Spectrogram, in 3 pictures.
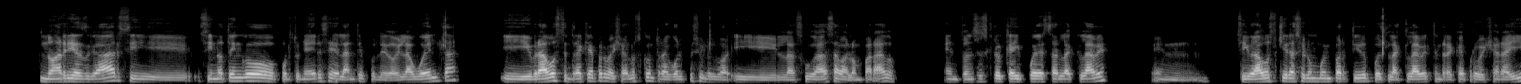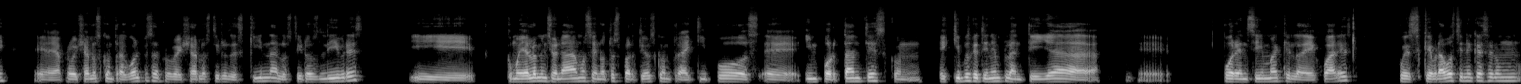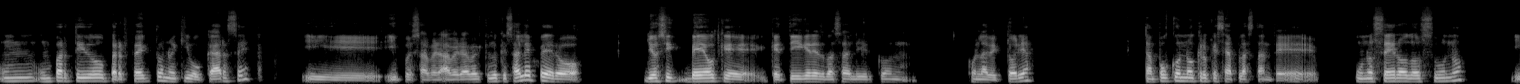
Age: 20-39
